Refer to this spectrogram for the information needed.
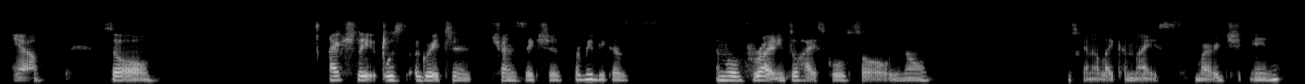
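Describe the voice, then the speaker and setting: Speaking at a fairly slow pace with long, frequent pauses, a woman with a Romanian accent is heard in a dry, close sound with no echo. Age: 20s. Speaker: guest on fitness podcast. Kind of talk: interview podcast.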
